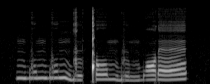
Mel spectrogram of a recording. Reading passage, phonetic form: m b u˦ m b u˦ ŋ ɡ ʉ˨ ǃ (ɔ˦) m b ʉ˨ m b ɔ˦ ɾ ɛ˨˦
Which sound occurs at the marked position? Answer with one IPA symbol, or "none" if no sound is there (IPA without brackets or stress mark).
o˦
